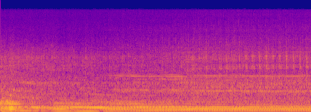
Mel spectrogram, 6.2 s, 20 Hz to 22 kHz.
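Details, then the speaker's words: VW Gol 1.0 8v, 120k km, 20W50 mineral oil, possibly overheated before: fully warm idle with irregular loose clacking, absent when cold and gone on touching the throttle; owner suspects piston pin or skirt knock. "Parece tem algo solto dentro, sambando dentro do motor. Provavelmente chuto eu aí que é pino de pistão aí que tá batendo."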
